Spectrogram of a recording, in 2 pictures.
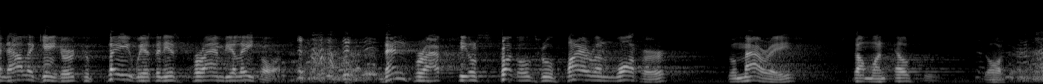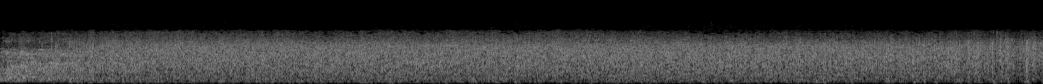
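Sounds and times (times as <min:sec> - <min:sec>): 
speech: 0:00.0 - 0:11.2
laughter: 0:02.9 - 0:04.0, 0:09.8 - 0:11.8
audience applause: 0:10.4 - 0:20.8.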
